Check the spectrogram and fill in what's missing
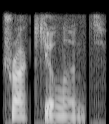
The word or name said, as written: truculent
